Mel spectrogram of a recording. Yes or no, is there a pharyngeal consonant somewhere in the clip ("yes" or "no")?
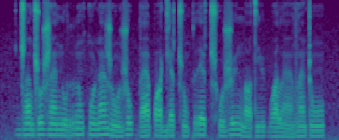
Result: no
